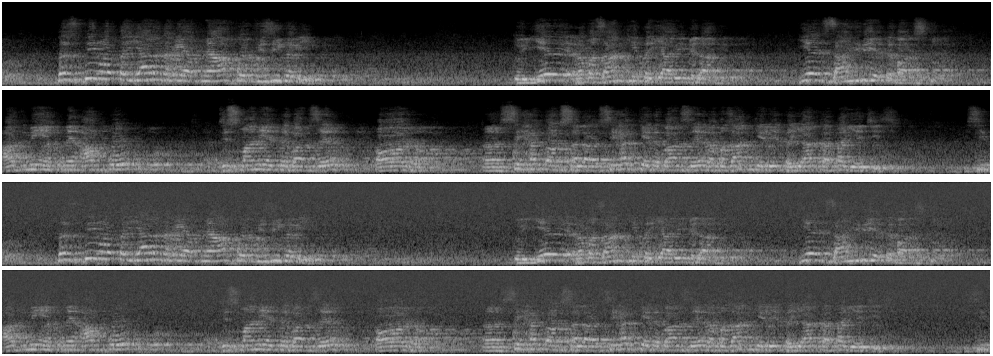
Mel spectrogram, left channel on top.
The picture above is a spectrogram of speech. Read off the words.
10 دن وہ تیار کر لے اپنے آپ کو فزیکلی، تو یہ رمضان کی تیاری میں داخل، یہ ظاہری اعتبار سے آدمی اپنے آپ کو جسمانی اعتبار سے اور صحت کے اعتبار سے رمضان کے لیے تیار کرنا، یہ چیز۔ اسی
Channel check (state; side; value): noise; right; hiss, 9 dB below the sound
